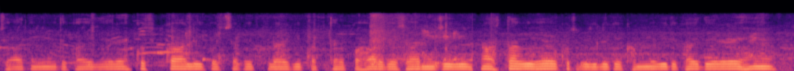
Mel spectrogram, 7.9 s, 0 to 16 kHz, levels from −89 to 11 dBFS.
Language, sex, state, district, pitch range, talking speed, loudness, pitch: Hindi, male, Chhattisgarh, Rajnandgaon, 120-125 Hz, 235 wpm, -17 LUFS, 125 Hz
